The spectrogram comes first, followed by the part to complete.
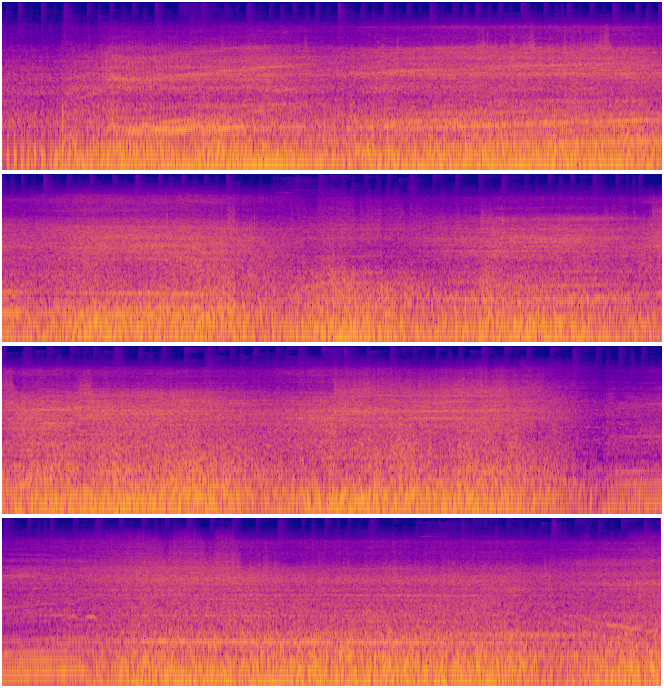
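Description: Motorcycle engine running while riding, its pitch rising and falling as the throttle changes, with a dip about three-quarters of the way through before it picks up again. A steady rushing noise runs under it.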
